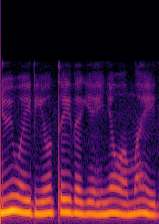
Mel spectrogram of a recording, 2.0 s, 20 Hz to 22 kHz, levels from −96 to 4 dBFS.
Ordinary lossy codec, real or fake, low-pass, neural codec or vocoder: none; real; 7.2 kHz; none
